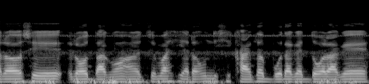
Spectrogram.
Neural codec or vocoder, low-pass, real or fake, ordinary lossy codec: none; 7.2 kHz; real; none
